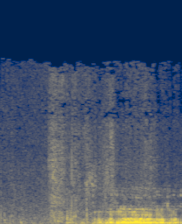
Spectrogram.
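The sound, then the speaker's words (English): A single horse neigh builds from a breathy start into a loud, quavering whinny, with no voices present. “Mount up your horse, Corporal, and address me with the respect due a colonel in the United States Cavalry.”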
